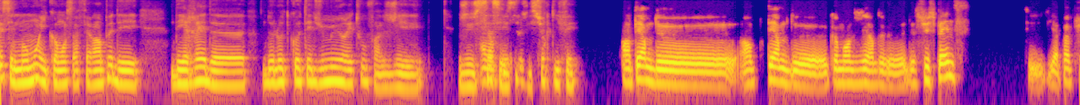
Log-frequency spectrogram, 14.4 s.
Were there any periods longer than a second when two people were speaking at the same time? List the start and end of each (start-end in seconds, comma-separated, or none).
none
